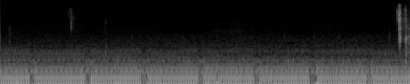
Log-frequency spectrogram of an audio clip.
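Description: Steady low electrical hum with a stack of overtones, the mains buzz of the room's microphone and sound system, with a faint regular tick about three times a second.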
